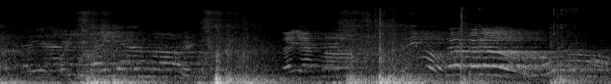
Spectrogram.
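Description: Three heavy, deep thuds about a second and a half apart: a gymnast bouncing on a trampoline and landing on thick gymnastics mats, with girls' voices calling out over them.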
